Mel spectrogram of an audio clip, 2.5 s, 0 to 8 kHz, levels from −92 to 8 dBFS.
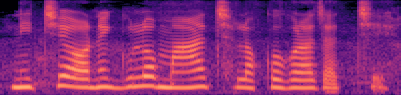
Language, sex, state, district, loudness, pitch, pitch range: Bengali, female, West Bengal, Alipurduar, -15 LUFS, 260 Hz, 250-270 Hz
